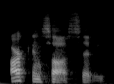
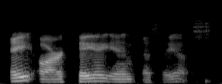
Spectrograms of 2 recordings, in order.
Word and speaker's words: Arkansas City: It's spelled A R K A N S A S, but it's not Arkansas City. It's R Kansas or R Kansas. They pronounced the Kansas.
